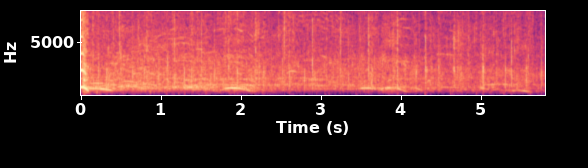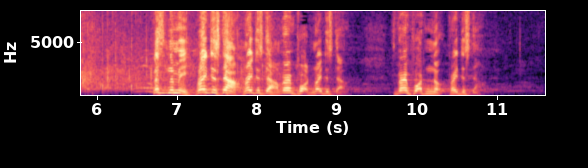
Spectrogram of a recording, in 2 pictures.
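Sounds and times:
audience applauding: 0.0s - 8.4s
speech: 6.8s - 10.9s.

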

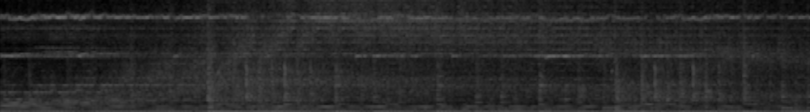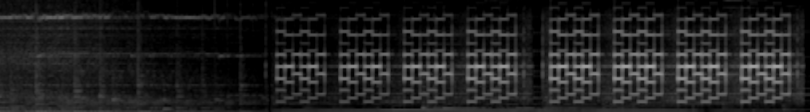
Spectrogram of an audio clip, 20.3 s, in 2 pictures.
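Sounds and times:
low music: 0.0s - 12.6s
telephone's bright electronic ringtone: 13.6s - 20.2s.

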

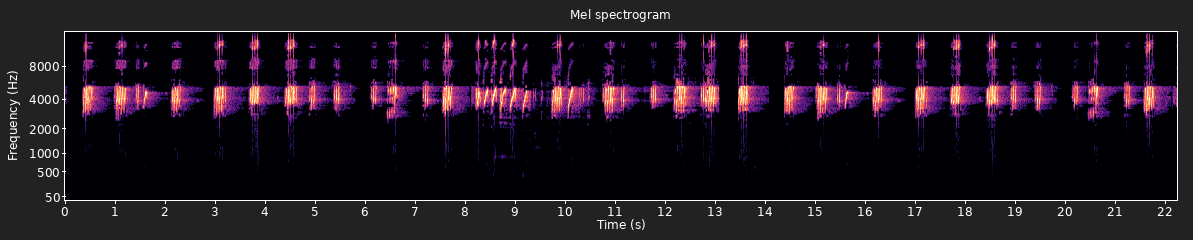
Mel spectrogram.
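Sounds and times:
red-throated parrotfinch Erythrura psittacea song: 0.0s - 22.2s.

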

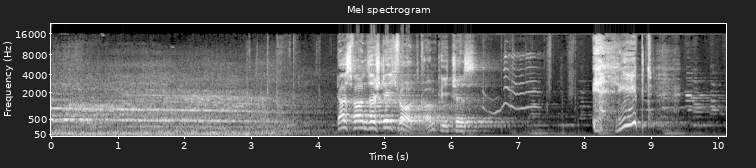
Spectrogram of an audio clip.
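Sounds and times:
long loud droning roar: 0.0s - 4.2s
speech: 4.3s - 6.5s.

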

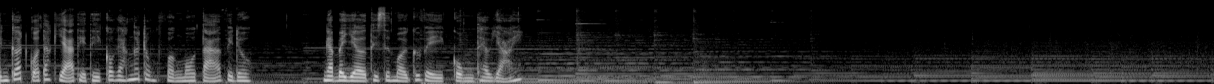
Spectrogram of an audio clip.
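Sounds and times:
speech: 0.0s - 2.6s, 3.2s - 5.3s
rain falling: 6.3s - 12.1s.

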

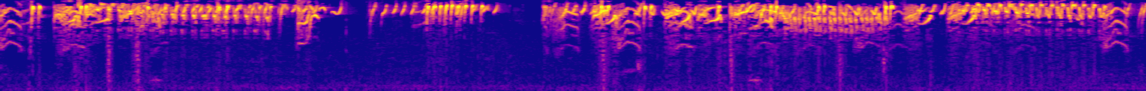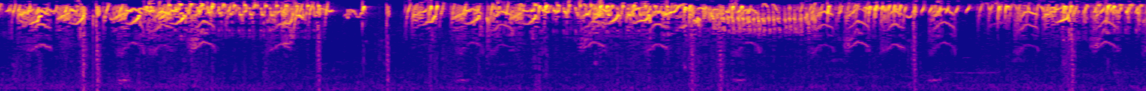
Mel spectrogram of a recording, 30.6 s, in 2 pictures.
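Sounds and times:
birds chattering: 0.0s - 30.5s.

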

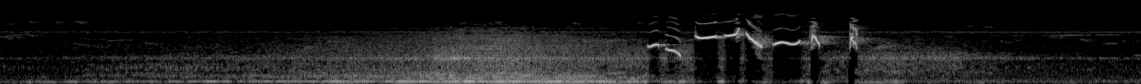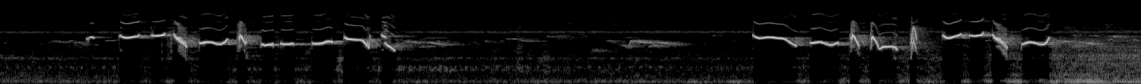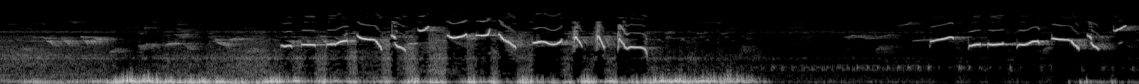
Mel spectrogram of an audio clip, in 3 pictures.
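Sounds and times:
Oriental magpie-robin singing: 6.4s - 8.7s, 11.9s - 22.6s, 23.3s - 30.3s, 31.2s - 34.2s
steady low rumble: 23.0s - 32.0s.

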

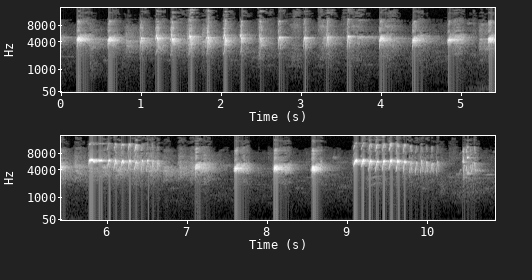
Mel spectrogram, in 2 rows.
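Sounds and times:
Horsfield's bushlark song with high chirped notes: 0.0s - 10.8s.

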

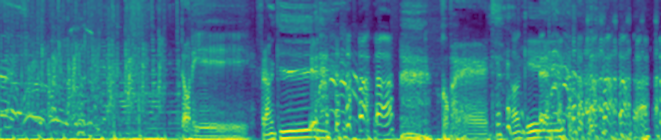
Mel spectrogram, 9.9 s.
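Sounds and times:
applause greeting guests in a radio studio: 0.0s - 2.7s
speech: 2.8s - 9.9s
laughter: 4.6s - 6.0s, 7.4s - 9.9s.

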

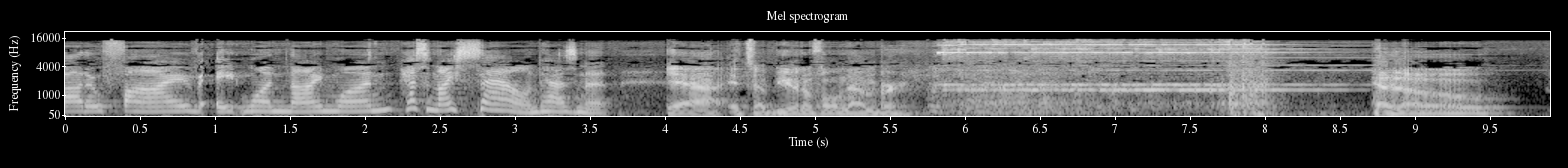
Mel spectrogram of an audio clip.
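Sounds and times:
speech: 0.0s - 6.2s, 8.8s - 9.5s
telephone bell ringing: 5.8s - 9.8s.

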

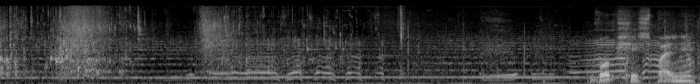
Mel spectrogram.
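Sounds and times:
wet towel wrung out over water basin: 0.0s - 3.6s
speech: 5.9s - 6.9s.

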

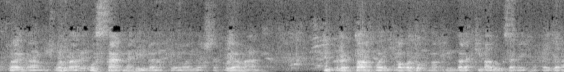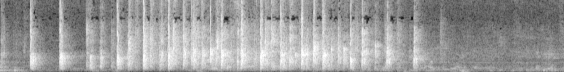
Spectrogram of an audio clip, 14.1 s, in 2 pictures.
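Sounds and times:
speech: 0.1s - 7.6s
audience applause: 7.4s - 12.7s.

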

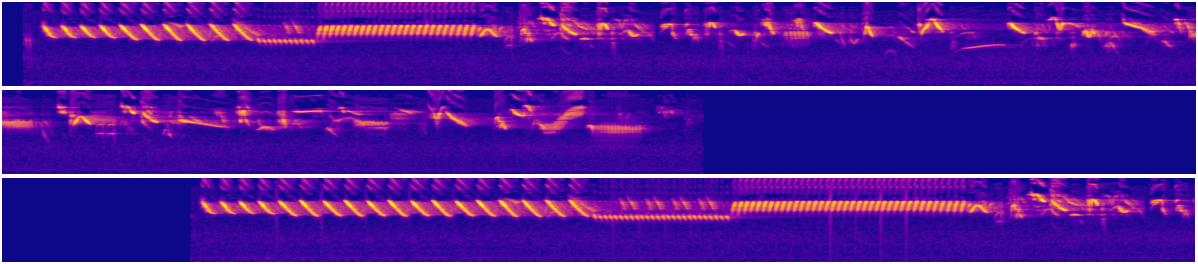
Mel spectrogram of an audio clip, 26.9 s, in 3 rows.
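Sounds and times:
goldfinch and canary hybrid singing a high varied warble: 0.2s - 14.2s, 19.4s - 26.8s.

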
